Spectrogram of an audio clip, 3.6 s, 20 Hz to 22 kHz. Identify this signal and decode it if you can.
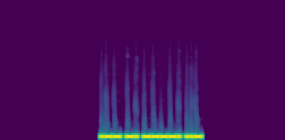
Morse code, heard as a keyed tone, about 42 wpm, 700 Hz. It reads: WN9U
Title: USA Call Signs - 4 Characters - Repeated 2x - 45wpm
